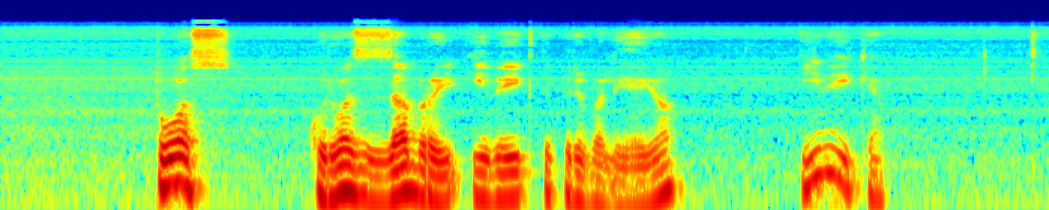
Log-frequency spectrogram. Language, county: Lithuanian, Šiauliai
